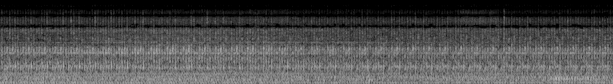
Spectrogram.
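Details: BMW M57 diesel at idle: fast, even tick about three per second riding over the clatter, with vibration; cause not pinned down.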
